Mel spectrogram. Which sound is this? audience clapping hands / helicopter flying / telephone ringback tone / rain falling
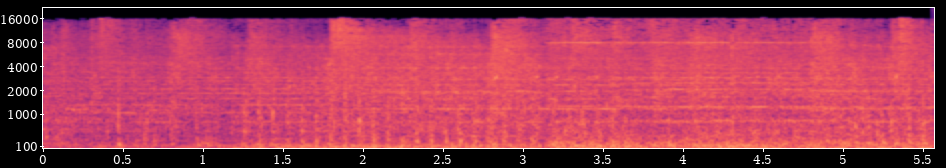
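helicopter flying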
